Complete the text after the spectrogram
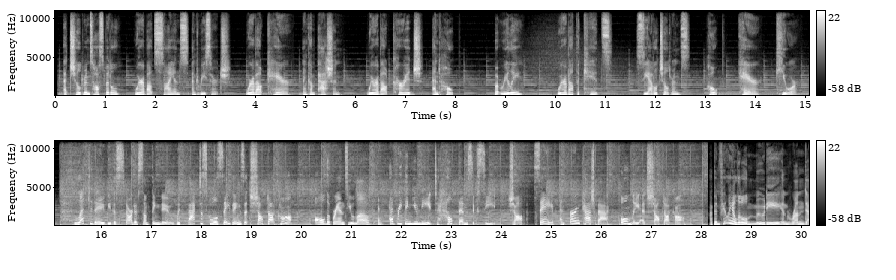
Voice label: women commercial; Warm, authoritative, and grounded. Your therapist's therapist, your boss's boss, the young mom next door.

